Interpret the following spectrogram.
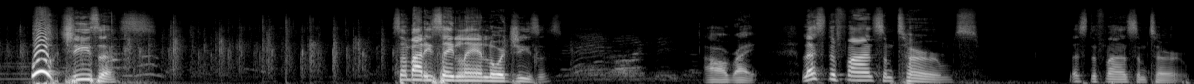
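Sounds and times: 
crowd clapping hands in praise: 0.0 - 6.4
speech: 0.6 - 1.4, 4.0 - 5.6, 7.0 - 9.8, 10.7 - 11.9.

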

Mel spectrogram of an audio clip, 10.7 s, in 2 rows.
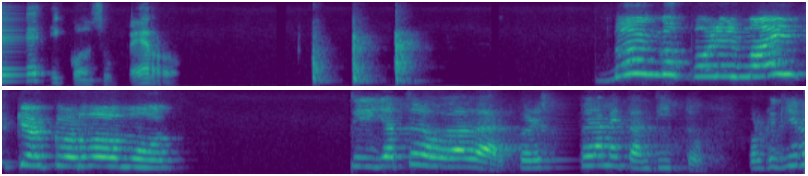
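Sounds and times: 
speech: 0.0 - 1.3, 4.0 - 6.6, 7.7 - 10.6
knocking on a door: 2.0 - 2.9.

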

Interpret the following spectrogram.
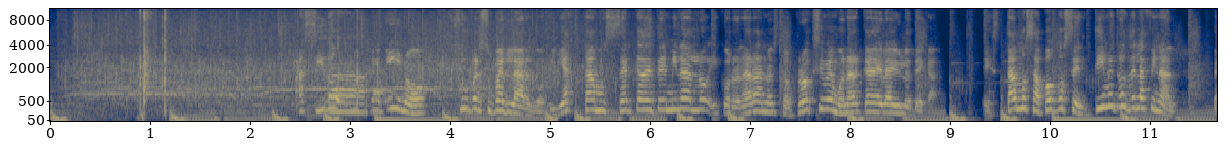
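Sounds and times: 
crowd applauding: 0.0 - 6.4
speech: 2.5 - 11.6.

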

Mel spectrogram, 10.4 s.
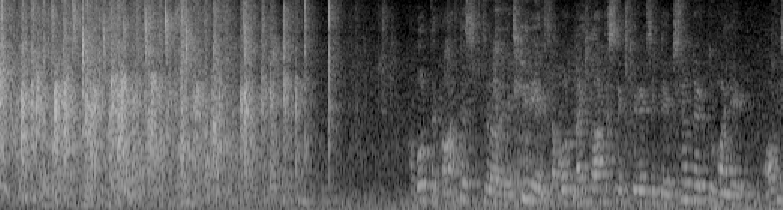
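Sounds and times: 
audience applause: 0.0 - 4.5
speech: 6.5 - 10.4.

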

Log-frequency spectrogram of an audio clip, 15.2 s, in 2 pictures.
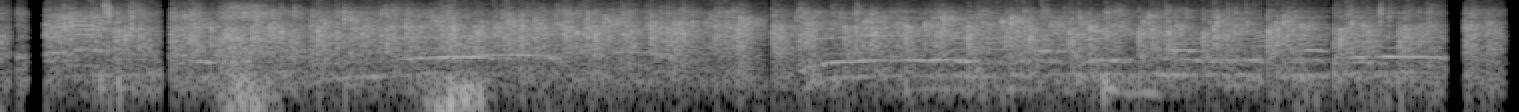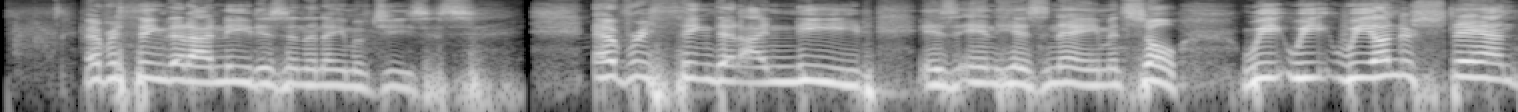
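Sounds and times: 
audience clapping hands: 0.0 - 9.2
speech: 8.0 - 15.1.

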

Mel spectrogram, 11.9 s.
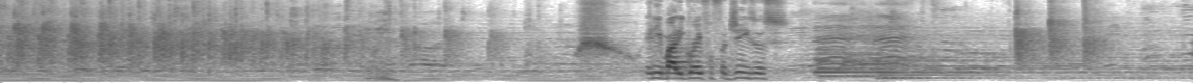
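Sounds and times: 
audience clapping: 0.0 - 5.8, 10.1 - 11.1
faint crowd voices: 0.0 - 11.9
speech: 6.5 - 8.3.

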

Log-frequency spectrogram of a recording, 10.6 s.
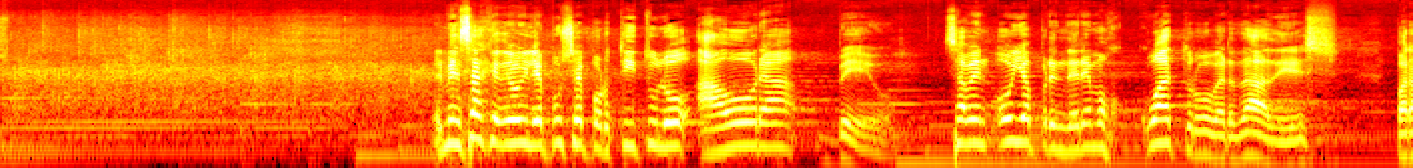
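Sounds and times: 
applause: 0.0 - 4.8
speech: 3.2 - 10.5.

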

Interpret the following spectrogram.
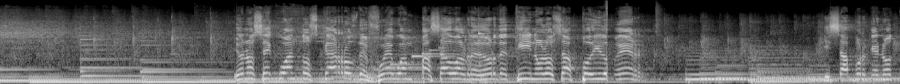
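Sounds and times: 
audience applauding: 0.2 - 8.9
speech: 2.4 - 7.4, 8.2 - 8.9.

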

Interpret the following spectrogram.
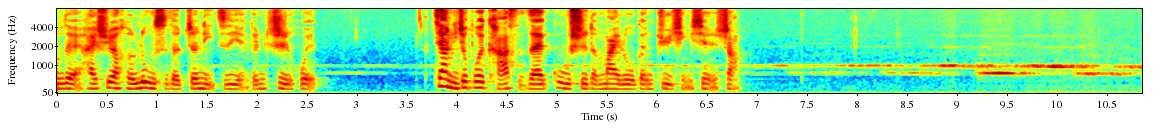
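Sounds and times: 
speech: 0.0 - 2.7, 3.8 - 6.9
ambulance siren passing by: 5.4 - 10.8.

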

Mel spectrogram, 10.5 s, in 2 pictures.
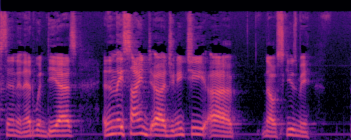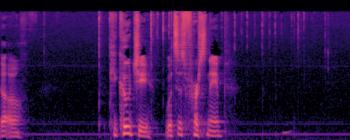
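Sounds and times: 
low steady hum: 0.0 - 10.5
speech: 0.1 - 5.7, 6.9 - 8.7
soft typing on a computer keyboard: 6.7 - 7.9, 8.7 - 10.2.

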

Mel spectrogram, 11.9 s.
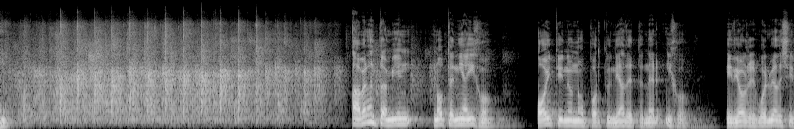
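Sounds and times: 
audience applauding: 0.0 - 6.8
speech: 5.3 - 11.9.

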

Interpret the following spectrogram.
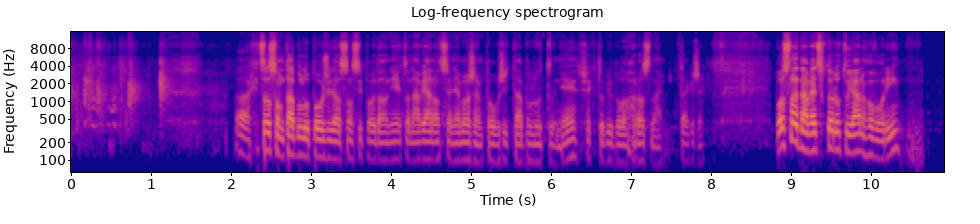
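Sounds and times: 
audience applause: 0.0 - 1.4
speech: 2.1 - 10.8.

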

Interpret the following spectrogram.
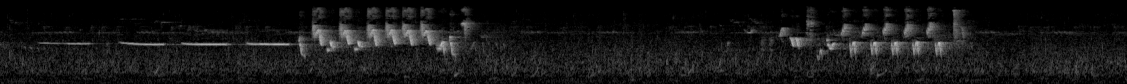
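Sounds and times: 
nightingale song: 0.0 - 5.0, 7.2 - 10.8.

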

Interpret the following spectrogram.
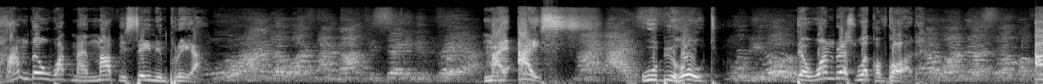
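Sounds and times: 
speech: 0.1 - 2.8, 4.8 - 10.4
crowd shouting: 2.1 - 4.9, 5.8 - 6.6, 7.3 - 8.2, 9.2 - 10.4.

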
